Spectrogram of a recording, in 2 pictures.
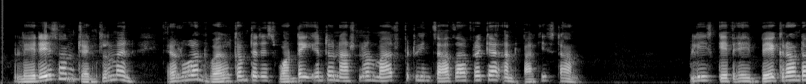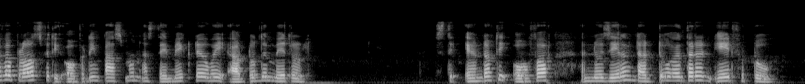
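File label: generic south asian, commentary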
